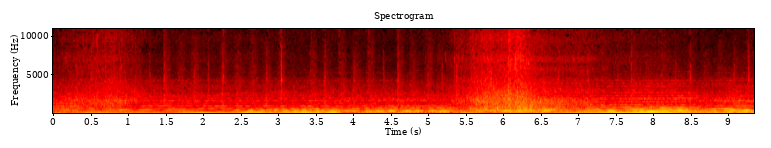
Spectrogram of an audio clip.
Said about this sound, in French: C'est le bruit monotone incessant de vagues sur la plage, à deux pas de notre hutte, et qui, joint à celui non moins continuel du vent parmi les arbres, nous rappelle sans relâche notre cruelle destinée.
